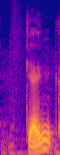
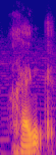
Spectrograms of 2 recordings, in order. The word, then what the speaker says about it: Genk: Before we head over to, it's only like 26 minutes away, to Genk or Genk, I'm told it's supposed to be pronounced as.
